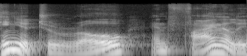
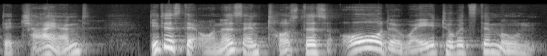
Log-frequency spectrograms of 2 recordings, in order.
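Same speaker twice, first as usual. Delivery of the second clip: ordinary delivery, nothing marked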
